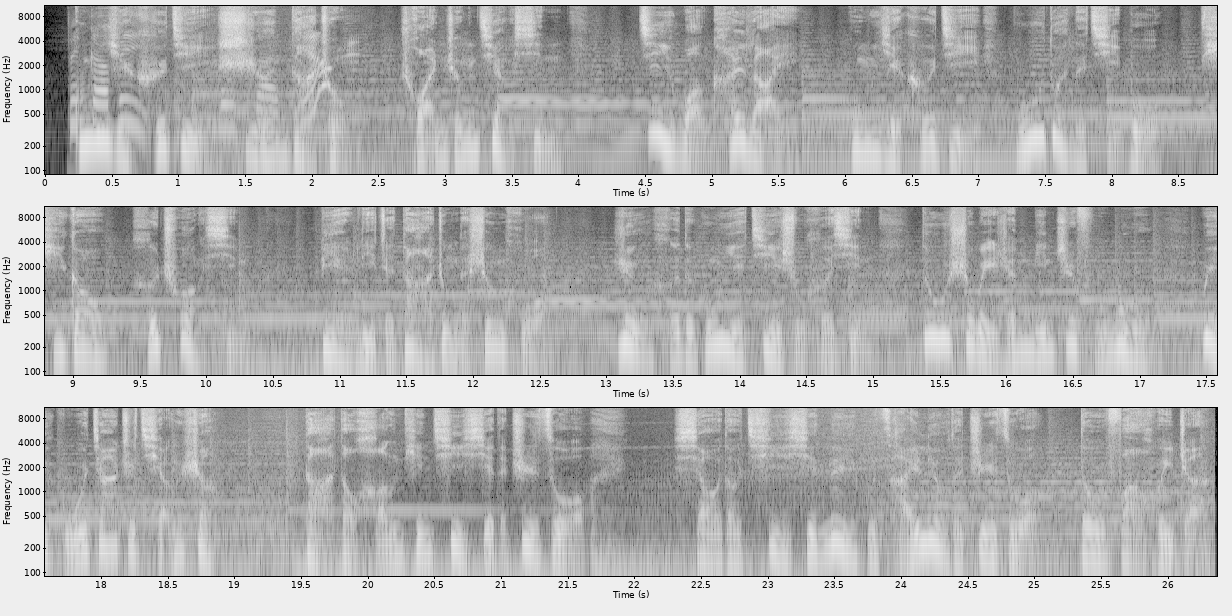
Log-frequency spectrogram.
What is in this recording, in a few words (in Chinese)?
宣传男工业科技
